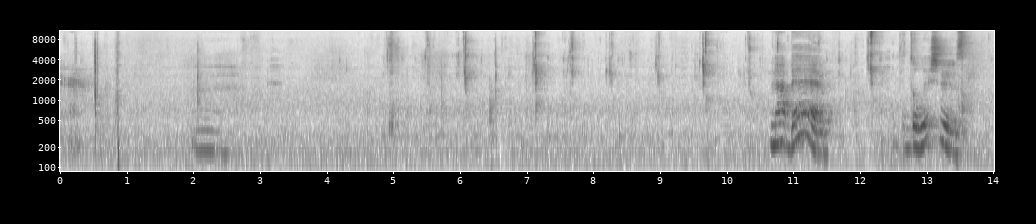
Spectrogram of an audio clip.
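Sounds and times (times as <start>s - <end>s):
mouth chewing with wet smacks: 4.8s - 10.7s, 11.6s - 12.7s.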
